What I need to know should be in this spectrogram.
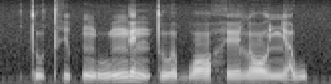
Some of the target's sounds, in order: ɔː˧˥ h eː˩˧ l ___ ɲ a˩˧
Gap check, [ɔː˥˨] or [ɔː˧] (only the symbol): ɔː˧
